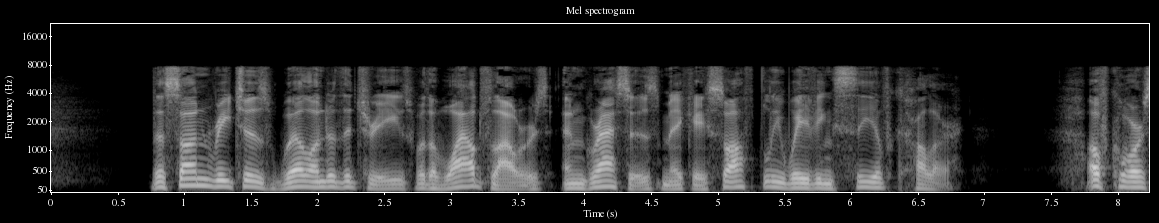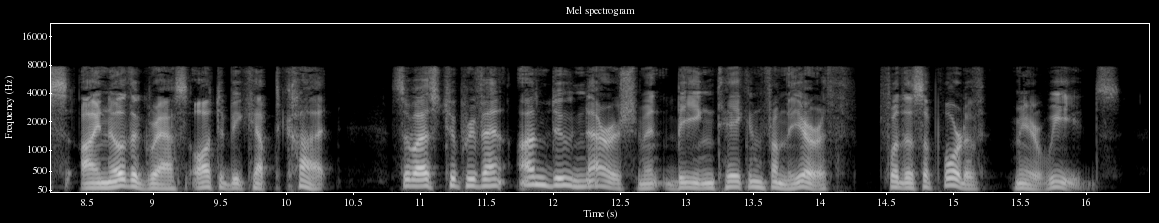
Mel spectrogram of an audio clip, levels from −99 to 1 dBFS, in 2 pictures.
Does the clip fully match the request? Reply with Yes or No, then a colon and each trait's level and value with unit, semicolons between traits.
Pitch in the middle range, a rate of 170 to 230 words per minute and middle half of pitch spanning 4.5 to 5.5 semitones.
No: low, 125 Hz; average, 175 wpm; average, 5.0 semitones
